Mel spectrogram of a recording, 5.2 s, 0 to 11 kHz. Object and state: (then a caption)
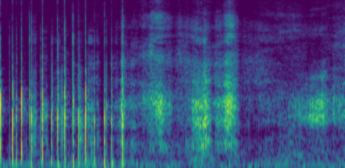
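Wooden box tapped and scratched with nails. Long nails rapidly tap a closed, hollow, light wooden box printed with MIKADO, producing 14 short, dry, hollow knocks with a woody mid-pitched tone over about two seconds. The nails then scratch across the wood in soft, bright, rasping strokes that swell and fade.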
